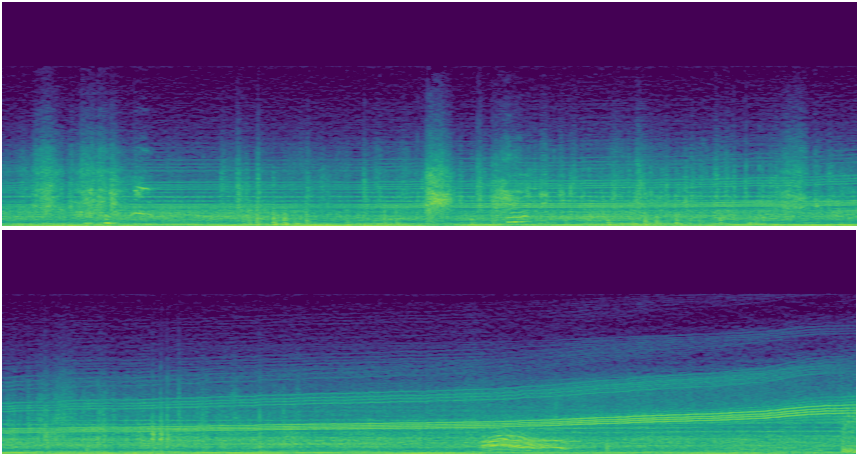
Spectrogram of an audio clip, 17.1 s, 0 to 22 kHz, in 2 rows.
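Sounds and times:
low drone: 0:00.0 - 0:17.0
high electronic whine: 0:05.6 - 0:17.0.

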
